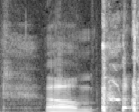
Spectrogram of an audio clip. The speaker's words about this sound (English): oh, there he goes. I'm coughing.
